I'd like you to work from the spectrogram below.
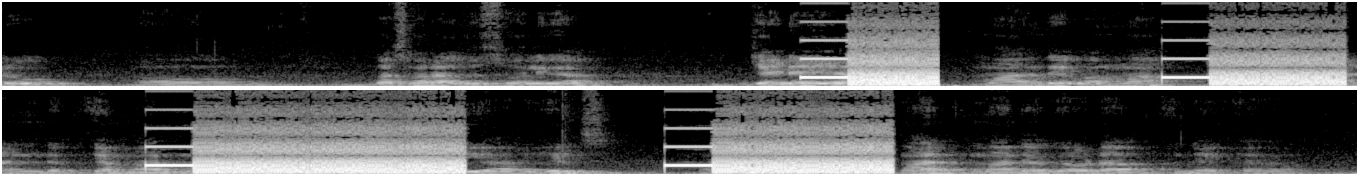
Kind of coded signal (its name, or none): POCSAG pager data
